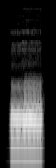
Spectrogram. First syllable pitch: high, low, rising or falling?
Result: low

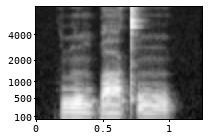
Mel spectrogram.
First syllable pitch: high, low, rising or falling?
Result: low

